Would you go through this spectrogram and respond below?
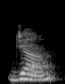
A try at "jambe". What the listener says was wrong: Yeah, that went pretty well. Just remember that the J is going to be soft, so it's not going to be jamb, it's going to be jambe. Okay, but that went well.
